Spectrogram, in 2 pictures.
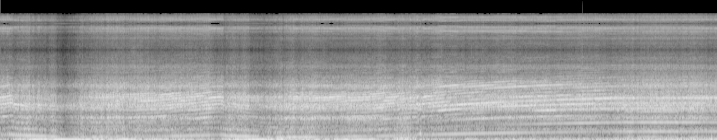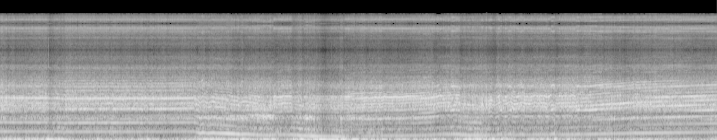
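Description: Racing kart engine heard onboard, revving up along the straights and dropping sharply under braking for the corners. It climbs for several seconds, holds high revs for about six seconds, drops sharply, then climbs again, over a steady low rumble.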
